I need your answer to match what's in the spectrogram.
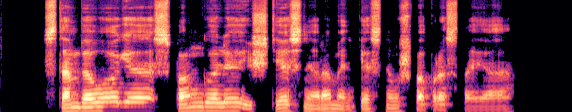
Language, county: Lithuanian, Vilnius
